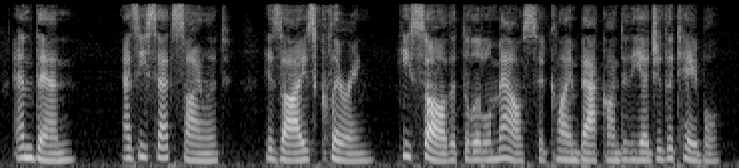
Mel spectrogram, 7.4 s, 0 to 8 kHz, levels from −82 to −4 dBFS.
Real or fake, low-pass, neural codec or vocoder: real; 7.2 kHz; none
